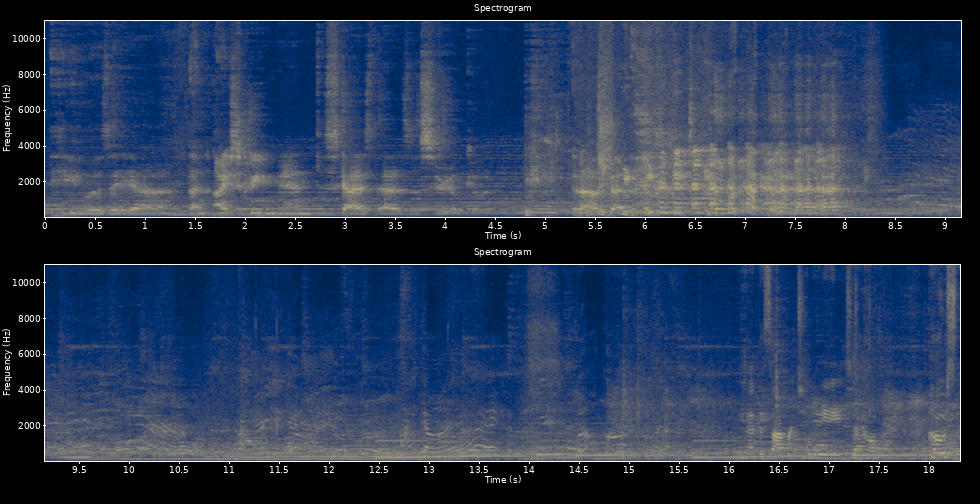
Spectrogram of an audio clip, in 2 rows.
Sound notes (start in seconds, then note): 4.8 laughing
